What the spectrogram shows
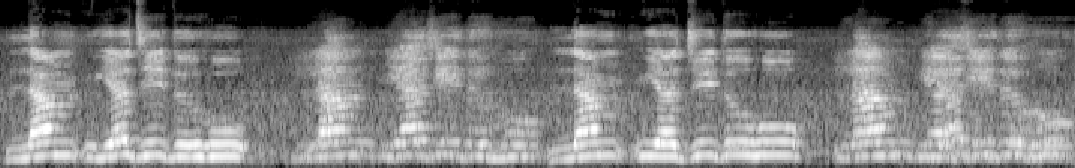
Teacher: دال پہ یہاں قلقلہ ہو رہا ہے اور لم کی میم پہ اظہار شفوی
